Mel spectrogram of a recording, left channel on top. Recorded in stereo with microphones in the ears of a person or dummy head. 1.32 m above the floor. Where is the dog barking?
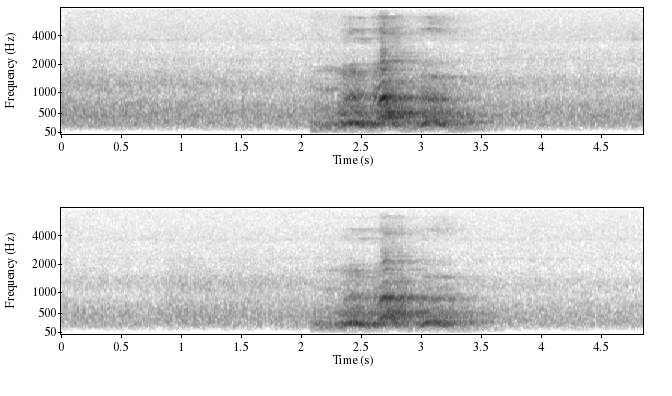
45° left (ahead or behind), 4 m; by 3.4 s 60° left (ahead or behind), 4.5 m.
